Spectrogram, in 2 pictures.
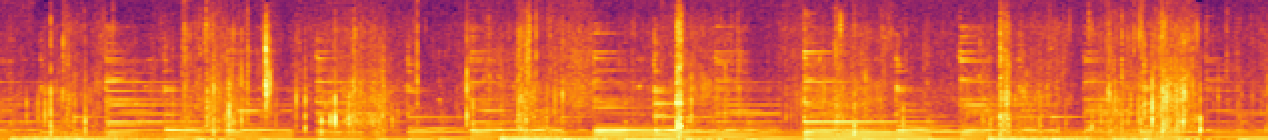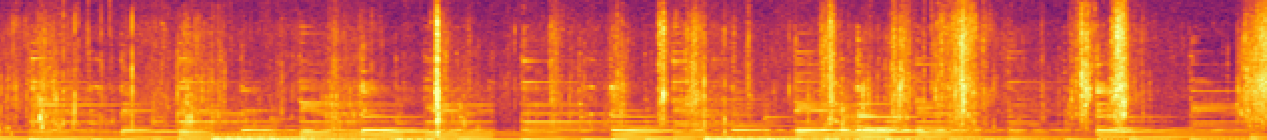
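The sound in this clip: Instrumental music plays throughout, a bright, steady tune with a regular beat and sustained tones and no voices.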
